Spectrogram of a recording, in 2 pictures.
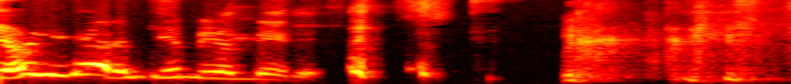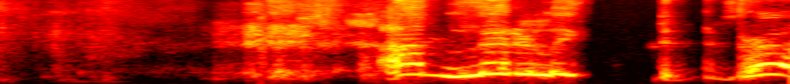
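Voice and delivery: laughing while talking. Asking the others for a minute to recover: laughing while talking. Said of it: "I'm crying laughing right now".

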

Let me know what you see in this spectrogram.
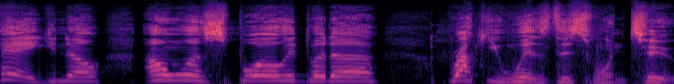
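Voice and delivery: pumped-up Italian guy voice. Retelling a comedy bit about a fan leaving rocky: imitating a pumped-up italian guy. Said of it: "the Italian guy going to see Rocky".

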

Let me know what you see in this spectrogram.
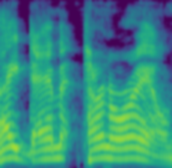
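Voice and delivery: cranky, fed-up, high, mad, snapping navigation voice. Joking about the Dale Jr. navigation voice on Waze, mock-angry Dale Jr. voice. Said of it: "He's always mad".

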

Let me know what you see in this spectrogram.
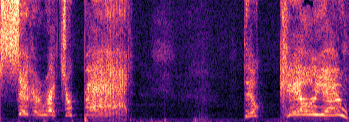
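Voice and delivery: shrill scream at the top of the lungs. Retelling when her son got stung and a lady offered cigarettes: retelling a scream. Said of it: "I'm just screaming".

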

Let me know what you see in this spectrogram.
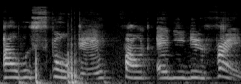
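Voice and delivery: over-the-top, exaggerated put-on British accent. Playing the mom in a comedy bit, with an exaggerated british accent. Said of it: "I'm just going to try to do a really British accent".

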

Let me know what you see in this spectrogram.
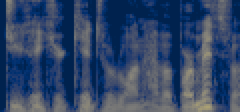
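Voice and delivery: put-on angry delivery. Retelling what she asked him, imitating an angry question. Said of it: "did she say it so angry like that".

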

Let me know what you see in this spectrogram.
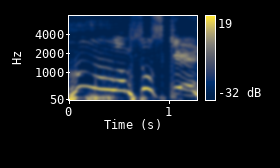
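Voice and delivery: high mock politician whisper. Describing how Biden talks about vetoing Republican bills: Biden's strange whisper. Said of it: "he does that strange whisper like".

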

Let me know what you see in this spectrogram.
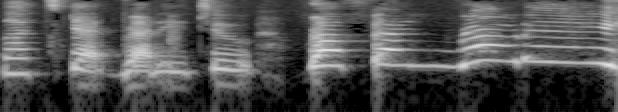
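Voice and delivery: very high, drawn-out, rising hype-man scream. Describing a clip where Frank the Tank takes over an intro, imitating Frank the Tank screaming. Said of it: "And he screams it so loud".

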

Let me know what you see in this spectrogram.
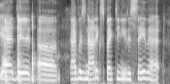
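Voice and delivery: slow, choked-up voice holding back tears. Responding to an unexpected heartfelt compliment, choked up. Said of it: "I'm trying not to get too choked up".

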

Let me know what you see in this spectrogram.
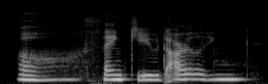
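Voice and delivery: fond, doting tone. A character thanks the one curled up against his side: most adoring, doting voice. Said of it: "said in his most adoring, most doting voice".

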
